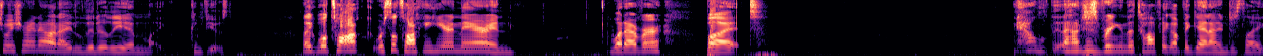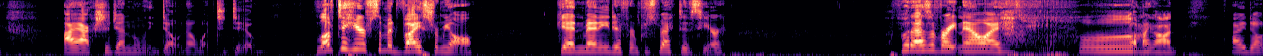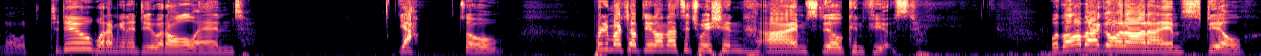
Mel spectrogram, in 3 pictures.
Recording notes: As she records this weeks episode outdoors in a park. Sorry for the wind and airplane noise.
